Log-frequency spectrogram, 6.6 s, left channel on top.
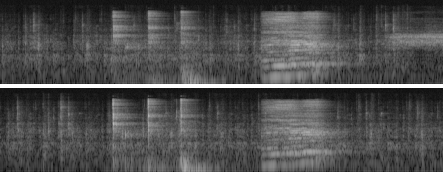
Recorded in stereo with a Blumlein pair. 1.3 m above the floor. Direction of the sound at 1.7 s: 35° right.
